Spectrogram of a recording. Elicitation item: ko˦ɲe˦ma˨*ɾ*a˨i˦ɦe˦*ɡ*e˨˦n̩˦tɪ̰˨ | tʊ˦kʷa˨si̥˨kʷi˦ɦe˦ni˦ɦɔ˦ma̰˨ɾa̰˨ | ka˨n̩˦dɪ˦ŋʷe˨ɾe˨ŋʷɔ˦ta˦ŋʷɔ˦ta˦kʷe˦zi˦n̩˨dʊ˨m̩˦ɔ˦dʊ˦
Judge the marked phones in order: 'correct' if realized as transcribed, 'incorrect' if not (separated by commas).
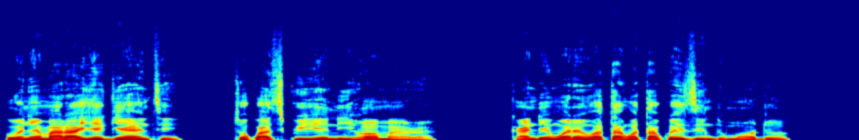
correct, correct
